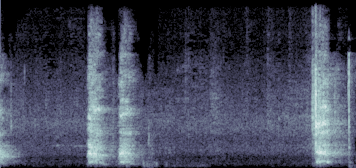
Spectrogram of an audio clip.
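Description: A dog at a house door gives three sharp barks, two close together then one more after a pause, loud and near with quiet between.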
